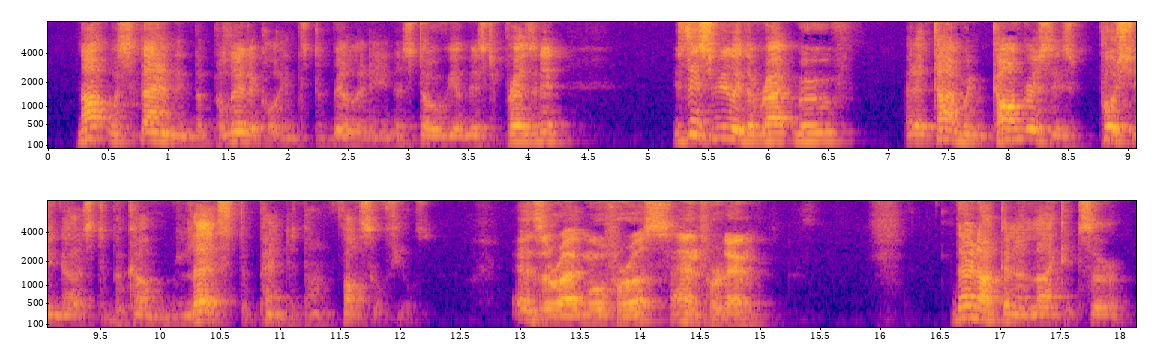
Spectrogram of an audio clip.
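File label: US English TEXAN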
